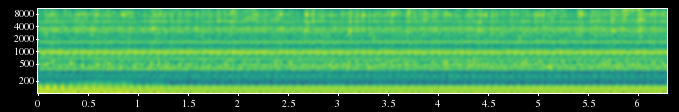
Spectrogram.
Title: The aerosol nebulizer sound that cured my insomnia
